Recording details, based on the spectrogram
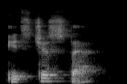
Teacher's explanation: The T in just is a stop T, but you don't really hear it because it's between consonants.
